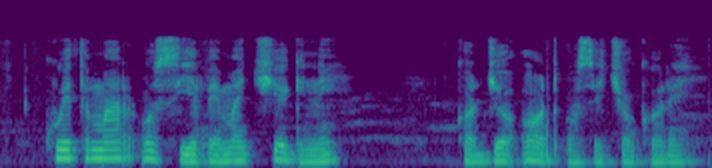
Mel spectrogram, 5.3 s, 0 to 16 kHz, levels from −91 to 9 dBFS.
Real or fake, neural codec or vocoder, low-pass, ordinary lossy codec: real; none; 7.2 kHz; none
